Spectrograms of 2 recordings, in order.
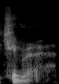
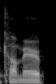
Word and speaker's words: Chimera: Vic King says, Manticore are laughing at the Chimera. Ironic. Yes, the world is full of irony, Vic. It's pronounced Chimera, Manticore. Yeah, I like the sound of Chimera better. No, it's Chimera.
